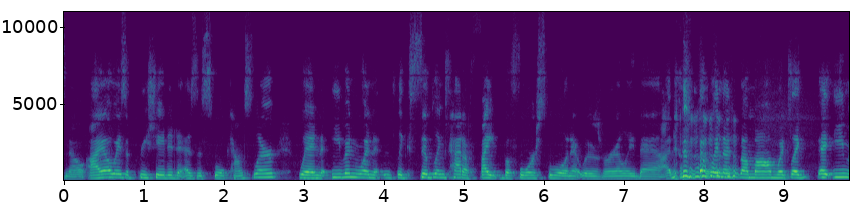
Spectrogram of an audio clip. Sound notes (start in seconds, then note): 7.5 laughs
